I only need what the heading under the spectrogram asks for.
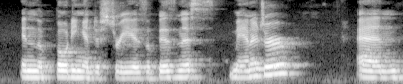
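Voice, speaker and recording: A woman with a Spanish accent speaks at a medium pitch and a moderate pace, with ordinary pitch variation. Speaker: boating industry business consultant. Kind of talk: podcast interview.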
